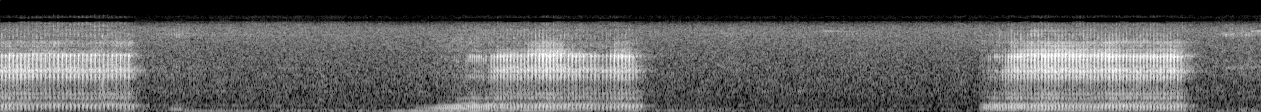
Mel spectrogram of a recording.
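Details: Snoring in a sleeping blue Shar Pei dog: three loud, rough, rumbling breaths about two to three seconds apart, with quieter breathing between.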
